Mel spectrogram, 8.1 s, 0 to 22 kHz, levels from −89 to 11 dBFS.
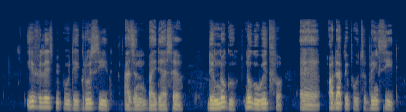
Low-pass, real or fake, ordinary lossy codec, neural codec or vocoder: none; real; none; none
